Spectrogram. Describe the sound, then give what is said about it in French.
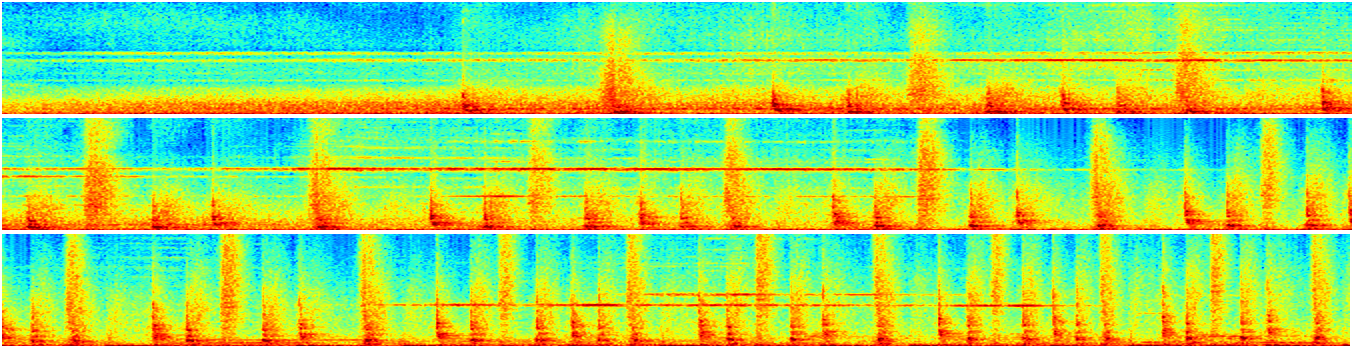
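A train rolls steadily along the rails, its loud continuous rumble broken by rapid, irregular metallic clicks and knocks, with thin high-pitched wheel squeals drifting in and out. “Et, c'est vraiment le, voyage dans, son état euh, basique, un peu morne, mais ça permet de faire quelques digressions, comme euh, Hocus Pocus avec le train.”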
